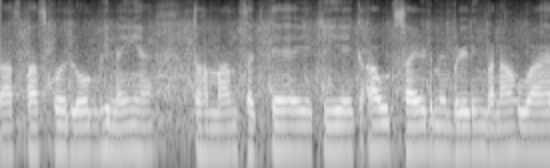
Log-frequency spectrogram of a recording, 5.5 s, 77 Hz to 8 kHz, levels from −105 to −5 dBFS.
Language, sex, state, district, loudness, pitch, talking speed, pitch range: Hindi, male, Uttar Pradesh, Lalitpur, -18 LUFS, 125 Hz, 220 wpm, 120-125 Hz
